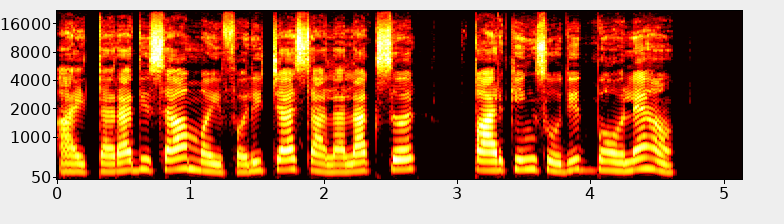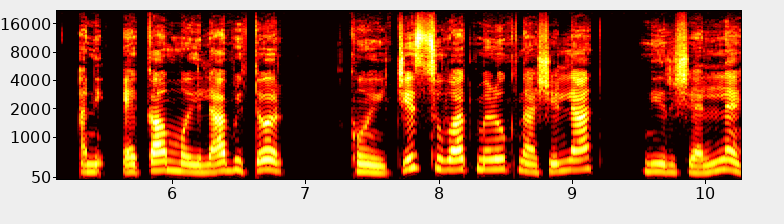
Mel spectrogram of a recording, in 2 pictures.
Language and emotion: Goan Konkani, sad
